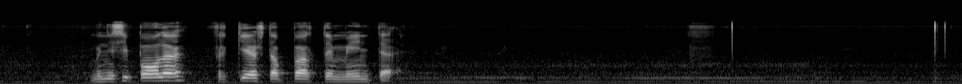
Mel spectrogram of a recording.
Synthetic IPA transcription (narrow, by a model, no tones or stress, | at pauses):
mynisipɑːlə | fərkiərsdəpɐrtəmɛntə̰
